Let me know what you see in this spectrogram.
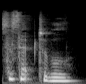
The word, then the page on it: susceptible: British English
